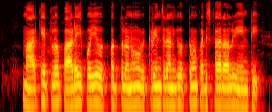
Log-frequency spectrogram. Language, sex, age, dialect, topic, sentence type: Telugu, male, 18-24, Utterandhra, agriculture, statement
